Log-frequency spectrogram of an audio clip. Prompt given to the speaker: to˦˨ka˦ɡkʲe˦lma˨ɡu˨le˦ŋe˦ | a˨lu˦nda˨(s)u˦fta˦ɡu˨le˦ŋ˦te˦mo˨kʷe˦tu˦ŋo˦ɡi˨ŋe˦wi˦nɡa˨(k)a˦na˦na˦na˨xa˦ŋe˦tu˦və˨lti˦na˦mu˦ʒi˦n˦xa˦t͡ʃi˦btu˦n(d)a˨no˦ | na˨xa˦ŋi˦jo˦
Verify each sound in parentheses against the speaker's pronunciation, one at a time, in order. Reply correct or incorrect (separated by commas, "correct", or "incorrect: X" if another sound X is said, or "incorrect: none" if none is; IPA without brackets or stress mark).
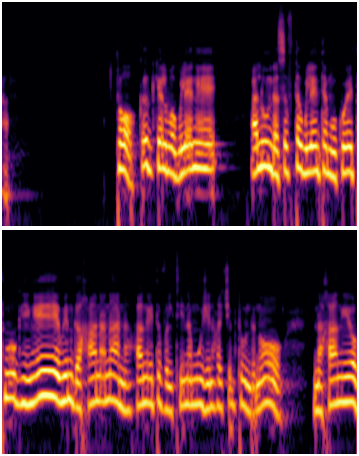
correct, incorrect: x, correct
